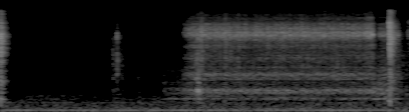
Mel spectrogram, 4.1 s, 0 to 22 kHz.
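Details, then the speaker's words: Sony SuperBeta SL-HF600 VCR, also faulting with an all-lit display and continuous lacing and unlacing, powered up with one side of the lacing mechanism moving and the other not: about two seconds of hard high-pitched whirr and rattle as the lacing drive gear slips. "power up so that side's moving and that side's not oh and then it's making an awful noise"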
